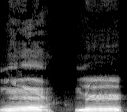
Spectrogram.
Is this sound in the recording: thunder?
no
